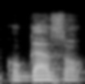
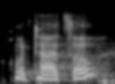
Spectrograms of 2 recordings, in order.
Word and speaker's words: Khotatso: I am the founder and director of Khotatso Innovations, pronounced Khotatso. It's a Tswana word for motivation.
